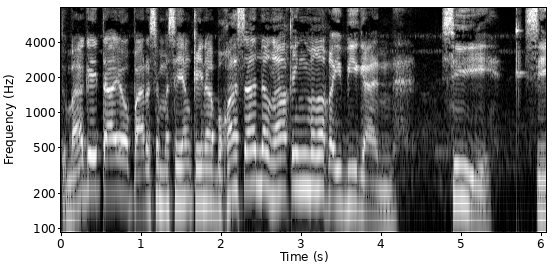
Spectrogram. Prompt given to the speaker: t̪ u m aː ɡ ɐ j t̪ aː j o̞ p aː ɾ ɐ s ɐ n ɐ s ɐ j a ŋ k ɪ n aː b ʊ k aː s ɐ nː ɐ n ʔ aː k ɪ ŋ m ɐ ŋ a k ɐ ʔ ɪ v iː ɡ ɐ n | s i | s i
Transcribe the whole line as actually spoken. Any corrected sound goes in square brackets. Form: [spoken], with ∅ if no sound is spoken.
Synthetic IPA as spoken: t̪ [ʊ] m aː ɡ ɐ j t̪ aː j o̞ p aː ɾ ɐ s ɐ [m] ɐ s ɐ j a ŋ k ɪ n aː b ʊ k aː s ɐ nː ɐ [ŋ] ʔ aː k ɪ ŋ m ɐ ŋ a k ɐ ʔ ɪ [b] iː ɡ ɐ n | s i | s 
